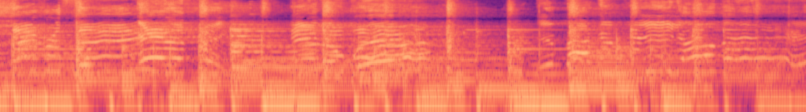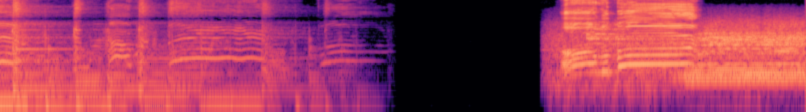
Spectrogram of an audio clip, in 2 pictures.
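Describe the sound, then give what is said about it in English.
A loud train horn blares in sustained chords over rumbling rail noise, gradually fading away as the train passes, then after a brief silence another horn blast sounds. “A new way to travel, and it's one of the oldest forms of transportation. Travel by train.”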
